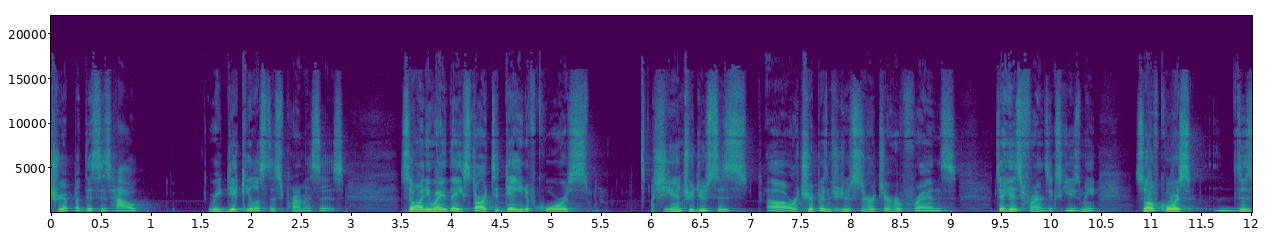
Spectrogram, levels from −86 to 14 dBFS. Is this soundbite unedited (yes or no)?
yes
